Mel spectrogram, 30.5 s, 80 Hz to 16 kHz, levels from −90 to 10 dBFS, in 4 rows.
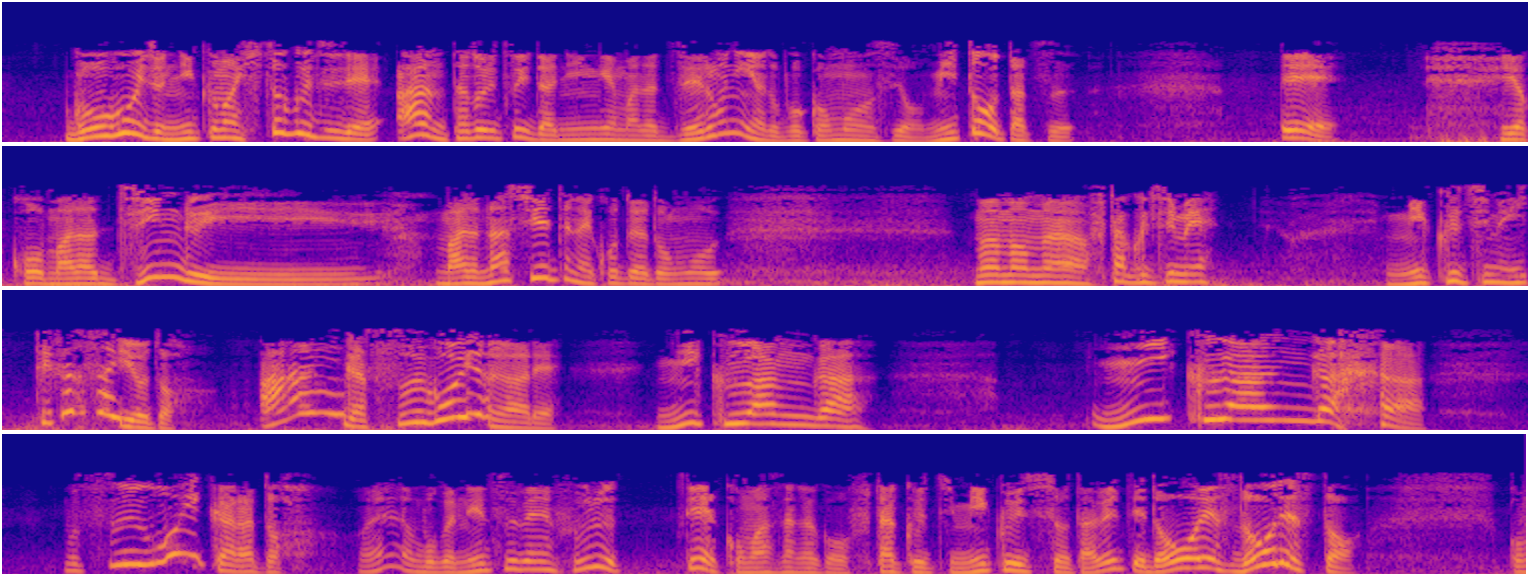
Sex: male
